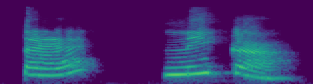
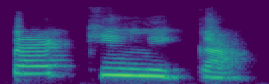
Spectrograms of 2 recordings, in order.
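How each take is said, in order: First: TÉCNICA very slow as "té... ni-ca"; wrong, C missing. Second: TÉCNICA very slow as "té-ki-ni-ca"; correct, C sounded. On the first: Teacher showing how it is not pronounced, C dropped. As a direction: leave out the C in TÉCNICA, syllables apart. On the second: Teacher correcting the mute-C reading, sounded out slowly. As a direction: sound the C as "ki" in TÉCNICA, syllables apart. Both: Shown as a demonstration. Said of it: "Essa palavra não se pronuncia assim".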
